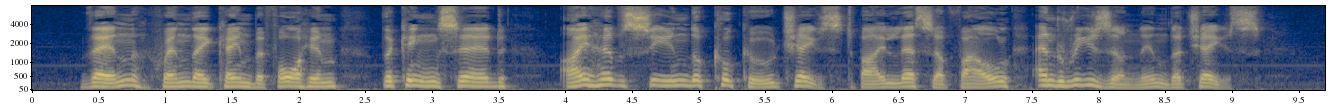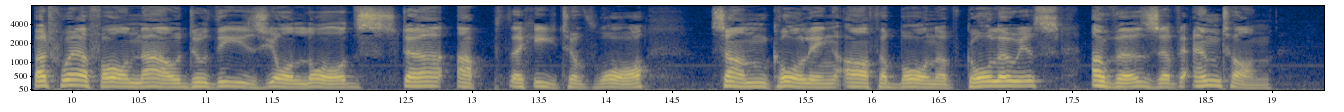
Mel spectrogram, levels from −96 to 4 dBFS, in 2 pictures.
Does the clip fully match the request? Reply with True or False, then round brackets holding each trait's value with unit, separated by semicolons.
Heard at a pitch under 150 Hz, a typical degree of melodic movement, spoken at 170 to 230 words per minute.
False (140 Hz; 4.5 semitones; 140 wpm)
